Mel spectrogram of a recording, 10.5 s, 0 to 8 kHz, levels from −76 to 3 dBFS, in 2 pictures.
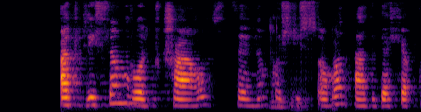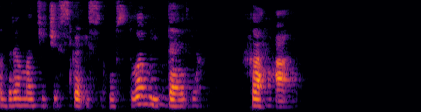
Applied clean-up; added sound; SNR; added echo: neural mask model DeepFilterNet 3.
